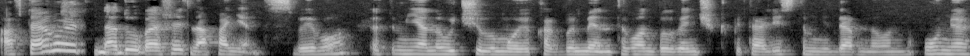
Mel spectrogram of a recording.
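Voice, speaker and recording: Woman at a moderate pace with fairly low pitch, ordinary pitch variation and hardly any pauses, over a quiet background. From Soviet Union. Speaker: tech entrepreneur. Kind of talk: interview. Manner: hesitant, many fillers.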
